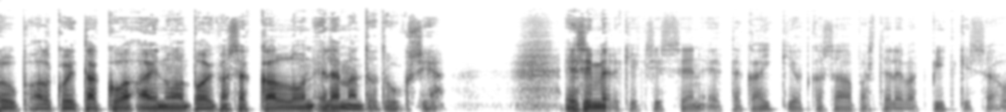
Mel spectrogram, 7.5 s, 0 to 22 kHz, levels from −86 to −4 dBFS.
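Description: At 4.54 s the level drops abruptly by about 16 dB and stays down to the end of the clip, with the sound and its background noise falling together in a single step rather than fading. This is a sudden gain jump. The likely cause is a digital gain change applied from one sample to the next with no ramp, such as a level setting or bit shift switched instantly, which scales everything in the signal at once.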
